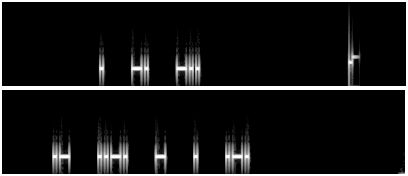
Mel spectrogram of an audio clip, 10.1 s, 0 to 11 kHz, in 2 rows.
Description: Morse code, heard as a keyed tone, about 30 wpm, spaced as for 17 wpm, 700 Hz. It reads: END AFTER
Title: 3x Character Spacing - Top 300 Words - 30wpm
